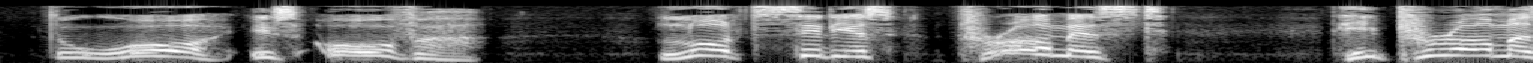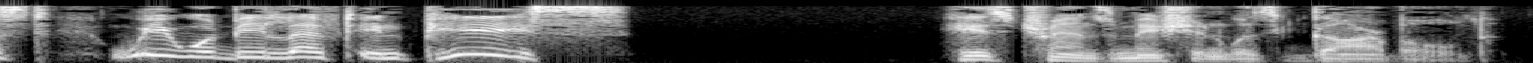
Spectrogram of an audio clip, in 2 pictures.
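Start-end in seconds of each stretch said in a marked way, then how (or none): 0.2-7.2 very high, whimpering cry. The trembling viceroy speaks as Darth Vader turns to him, Nute Gunray whimpering. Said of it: "he whimpered".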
